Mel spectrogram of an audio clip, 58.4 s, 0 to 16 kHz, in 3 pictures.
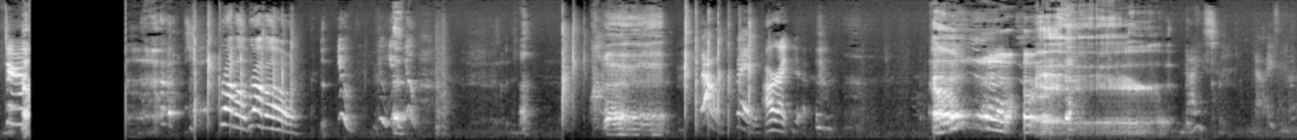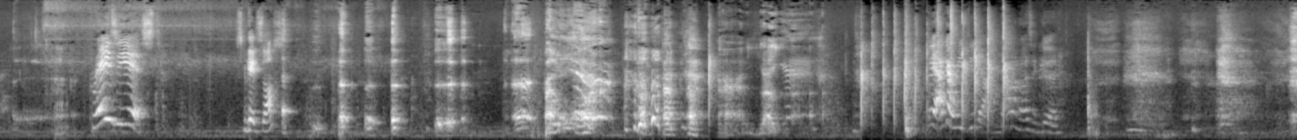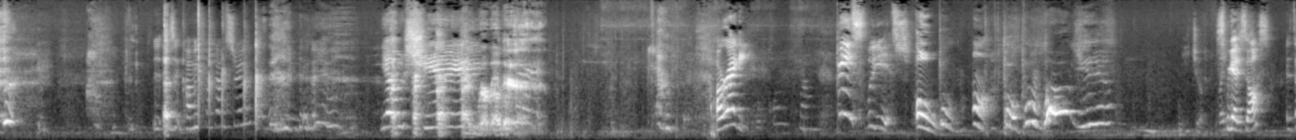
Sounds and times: Child speech, kid speaking: 0.0 - 0.4, 5.0 - 6.3, 10.4 - 12.2, 17.7 - 19.6, 20.8 - 21.8, 23.0 - 23.8, 33.4 - 35.4, 41.2 - 43.0, 44.6 - 46.4, 49.6 - 55.8, 56.7 - 58.3
Burping, eructation: 1.9 - 2.8, 4.8 - 5.0, 8.9 - 10.2, 13.9 - 17.7, 19.6 - 20.7, 24.1 - 28.8, 29.8 - 31.7, 45.1 - 47.2.

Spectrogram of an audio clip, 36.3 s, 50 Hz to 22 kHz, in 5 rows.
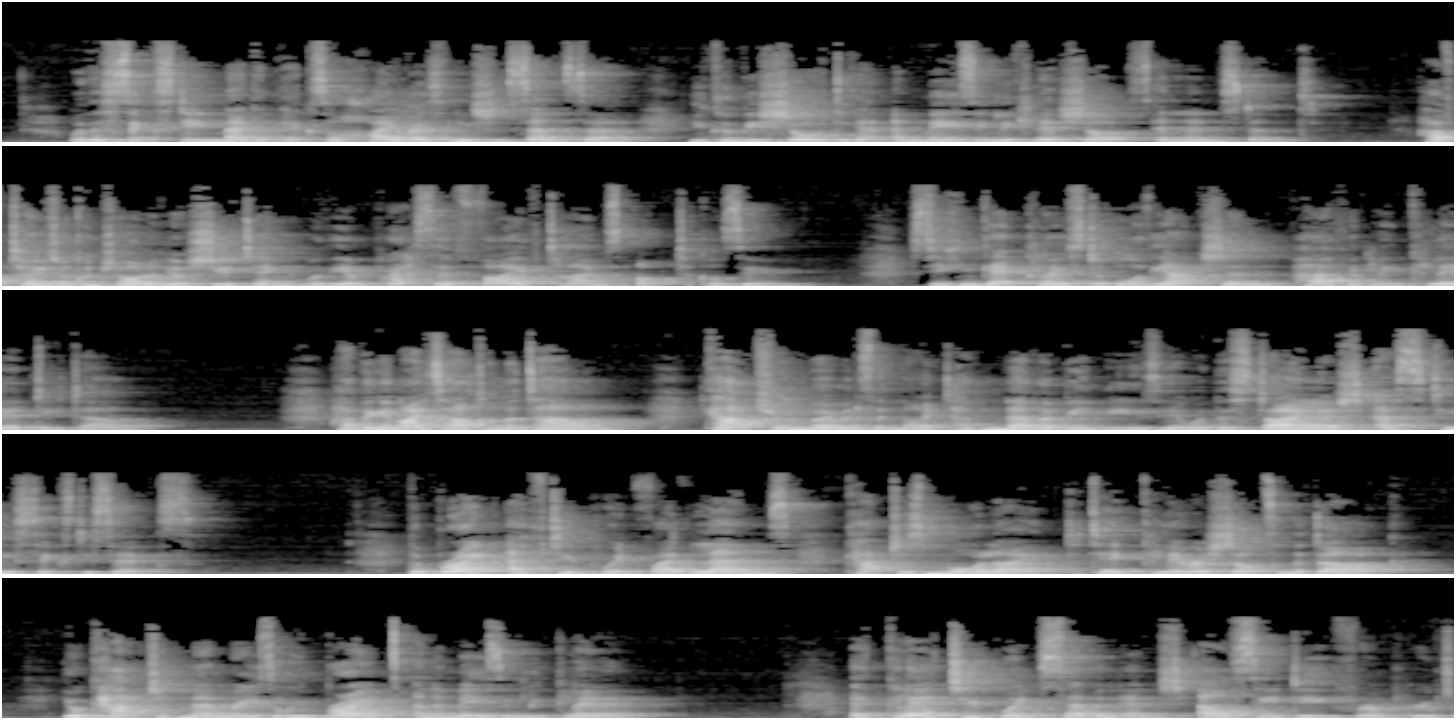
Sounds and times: Speech: 0.4 - 6.6, 7.2 - 15.4, 16.1 - 22.9, 23.8 - 28.8, 29.4 - 32.3, 33.3 - 36.3.

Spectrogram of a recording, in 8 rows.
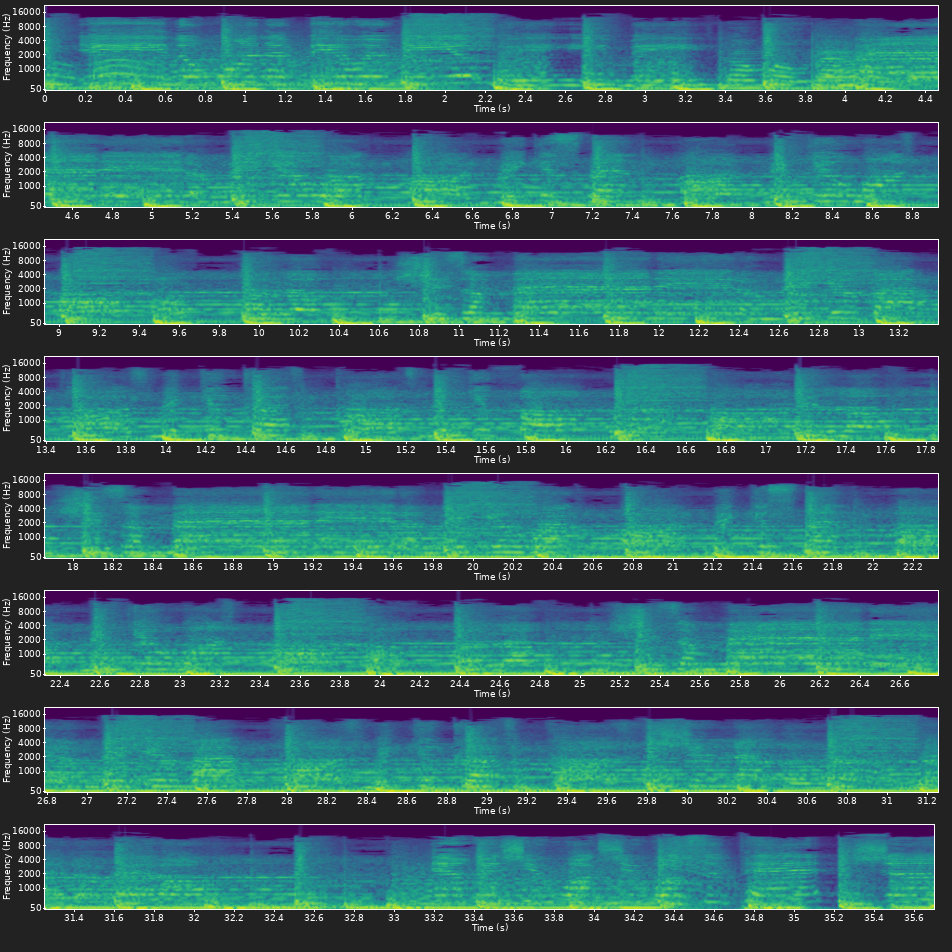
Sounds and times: Music: 0.0 - 35.7.

